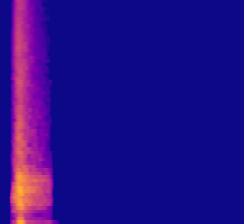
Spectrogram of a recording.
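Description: Subscribe-button animation pop sound effect: one short pop with a low thud, over in under half a second near the start.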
